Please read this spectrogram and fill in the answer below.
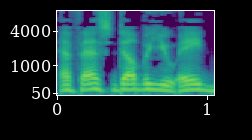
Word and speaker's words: François: Nicolas Louis François de Neufchâteau, French pronunciation FSWA de Neufchâteau, the 17th of April 1750 to the 10th of January 1828 was a French statesman, poet, and scientist.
